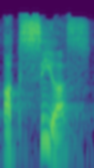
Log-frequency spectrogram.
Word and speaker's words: axios: Well, this word uh, worthy, an interesting Greek word, A X I O S, it's, it's pronounced oxios, oxios, axiom, oxios.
